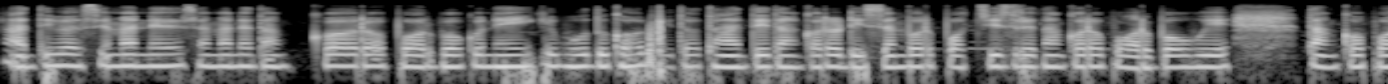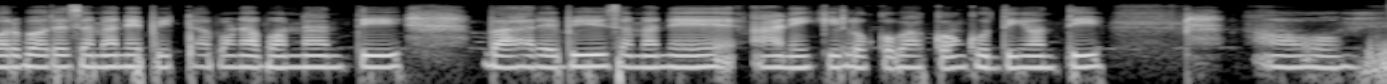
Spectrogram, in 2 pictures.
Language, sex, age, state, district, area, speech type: Odia, female, 45-60, Odisha, Sundergarh, rural, spontaneous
